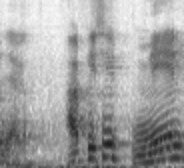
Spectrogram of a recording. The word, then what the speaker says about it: Z: जरूरत नहीं है, लेकिन इसको जी पढ़ा जाता है, जेड नहीं पढ़ा जाता है, प्रोनाउंसिएशन बदल जाती है, आपको पता होगा।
